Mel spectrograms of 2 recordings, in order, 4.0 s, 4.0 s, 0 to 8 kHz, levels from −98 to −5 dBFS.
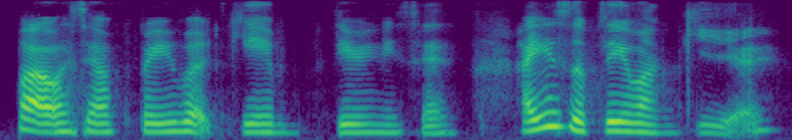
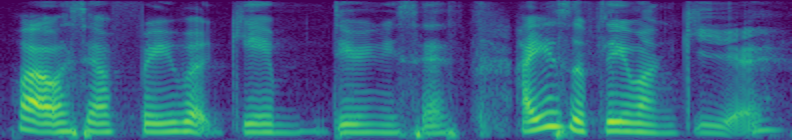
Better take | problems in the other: second | noise reduction (neural mask model DeepFilterNet 3)

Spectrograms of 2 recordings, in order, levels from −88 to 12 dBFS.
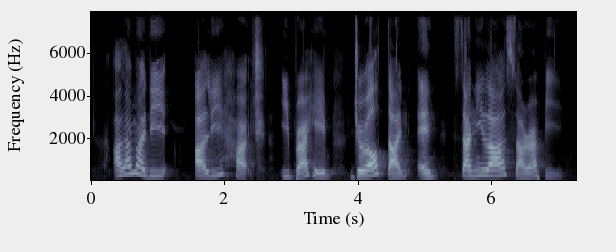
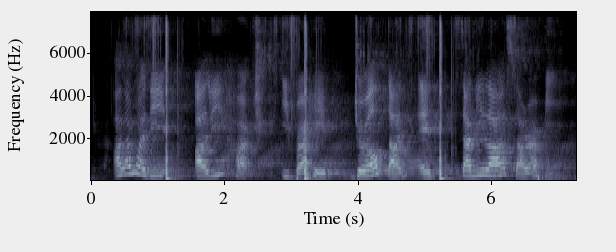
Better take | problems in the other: first | background sound (Coin (dropping)); 4 dB below the speech // room echo; dies away in 1.6 s

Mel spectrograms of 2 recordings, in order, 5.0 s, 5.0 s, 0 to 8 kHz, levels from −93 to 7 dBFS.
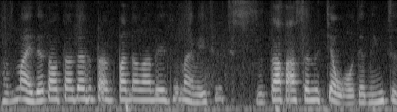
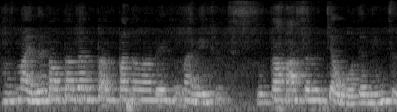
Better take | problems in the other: first | room echo; dies away in 0.7 s

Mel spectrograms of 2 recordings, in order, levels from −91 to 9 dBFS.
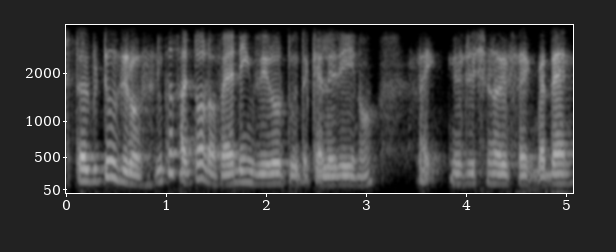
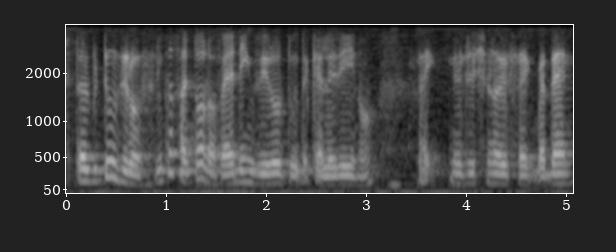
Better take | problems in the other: second | noise reduction (neural mask model Resemble Enhance denoiser)

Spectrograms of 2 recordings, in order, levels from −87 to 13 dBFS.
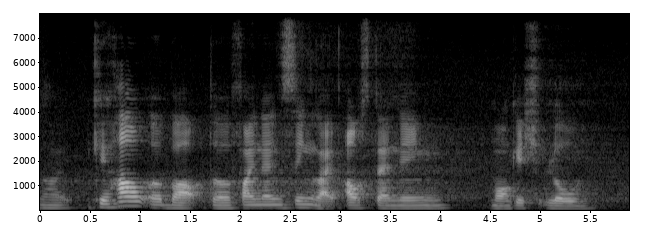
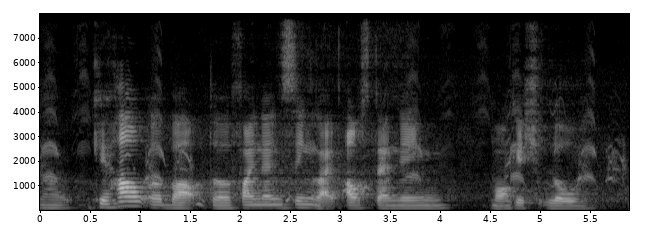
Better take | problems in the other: first | noise reduction (neural mask model Resemble Enhance denoiser)

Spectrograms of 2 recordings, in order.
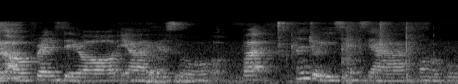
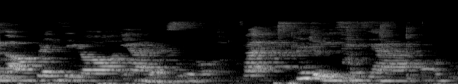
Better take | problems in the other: first | noise reduction (classical method WPE with log-MMSE)

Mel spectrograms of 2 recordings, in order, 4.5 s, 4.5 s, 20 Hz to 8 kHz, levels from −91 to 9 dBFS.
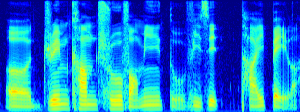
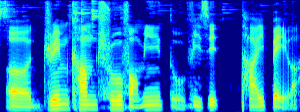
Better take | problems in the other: first | noise reduction (classical method Wiener filter)

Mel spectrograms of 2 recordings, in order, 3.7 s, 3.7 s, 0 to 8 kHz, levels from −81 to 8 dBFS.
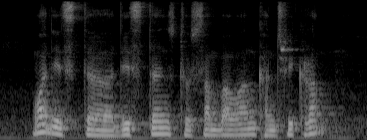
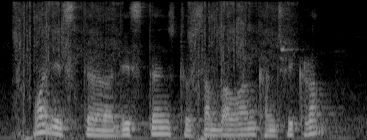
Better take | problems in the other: first | background sound (Tearing); 15 dB below the speech

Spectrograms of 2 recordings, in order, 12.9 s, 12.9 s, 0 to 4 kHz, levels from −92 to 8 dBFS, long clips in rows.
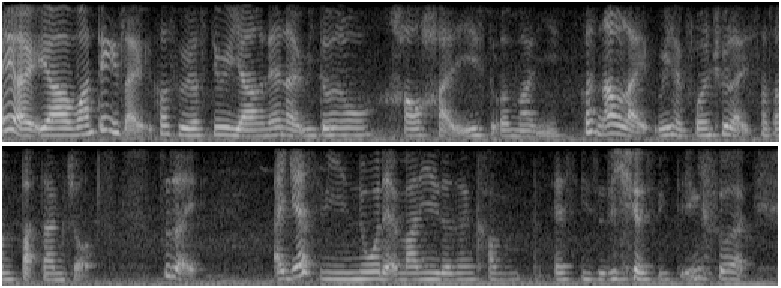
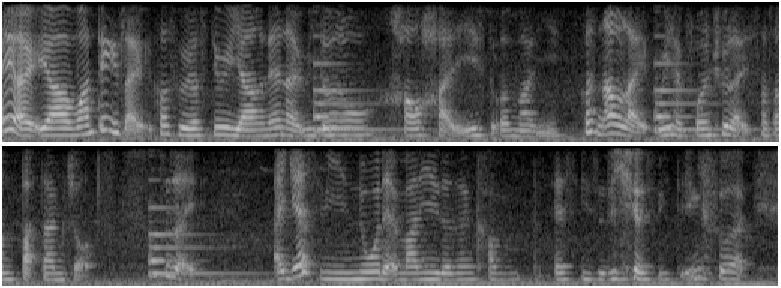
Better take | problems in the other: first | background sound (Plucked string instrument); 11 dB below the speech

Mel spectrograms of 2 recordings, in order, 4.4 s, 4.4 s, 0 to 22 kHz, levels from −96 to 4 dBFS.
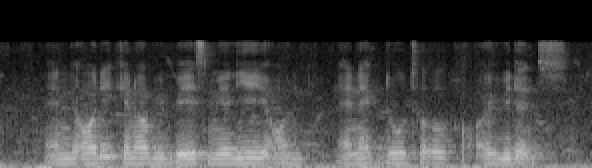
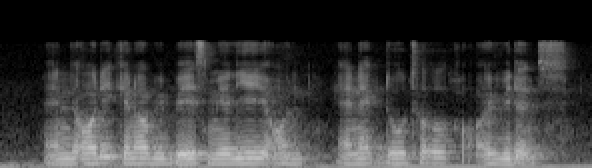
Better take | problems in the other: second | background sound (Chirp, tweet); 9 dB below the speech

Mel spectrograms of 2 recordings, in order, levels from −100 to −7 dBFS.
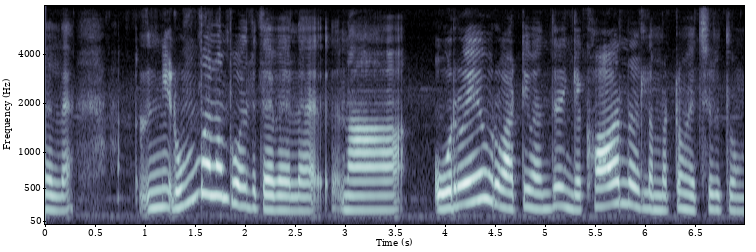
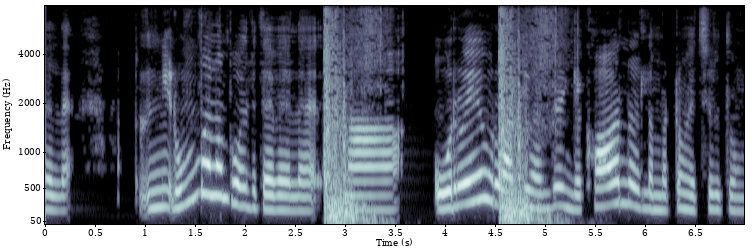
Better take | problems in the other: first | noise reduction (classical method spectral subtraction)

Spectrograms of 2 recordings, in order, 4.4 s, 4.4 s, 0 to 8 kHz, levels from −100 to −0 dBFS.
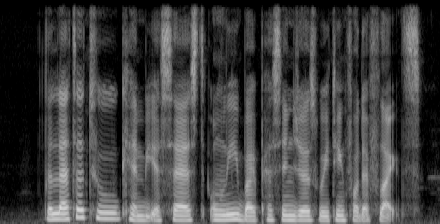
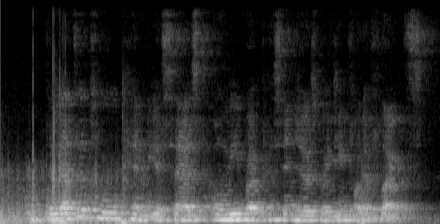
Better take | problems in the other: first | background sound (Thunder); 10 dB below the speech // room echo; dies away in 0.9 s

